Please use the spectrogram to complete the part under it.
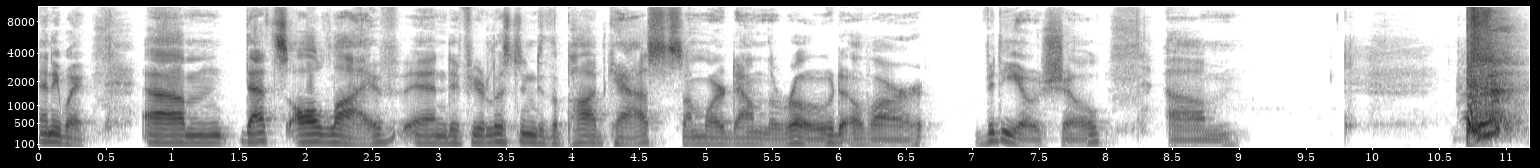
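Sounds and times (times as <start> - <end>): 
speech: 0.0 - 9.0, 10.6 - 11.0
person sneezing live: 10.6 - 11.1.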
